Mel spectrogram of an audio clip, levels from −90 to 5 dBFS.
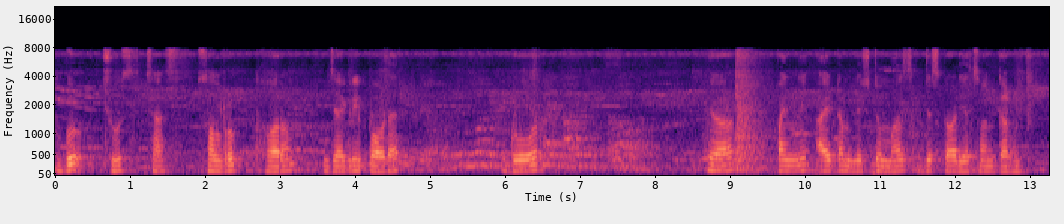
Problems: constant background noise, background conversations at intervals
